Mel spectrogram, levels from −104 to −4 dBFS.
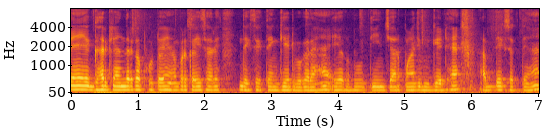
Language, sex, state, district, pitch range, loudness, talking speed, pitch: Hindi, male, Bihar, West Champaran, 120-130 Hz, -19 LUFS, 240 wpm, 125 Hz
